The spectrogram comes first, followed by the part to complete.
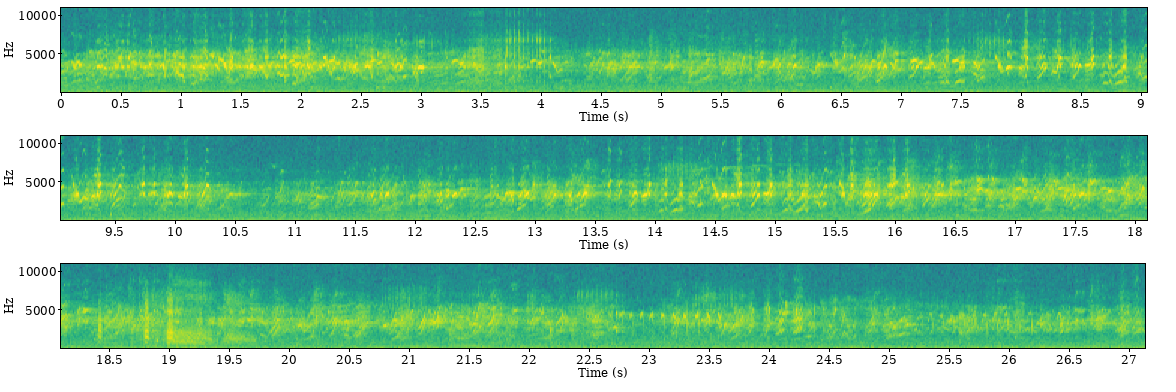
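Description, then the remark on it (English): A dense, steady chorus of high-pitched bird chirps and calls runs throughout, with overlapping tweets and a few brief sharper notes standing out, and no voices. “You can tell the difference between the males and the females by the plumage.”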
